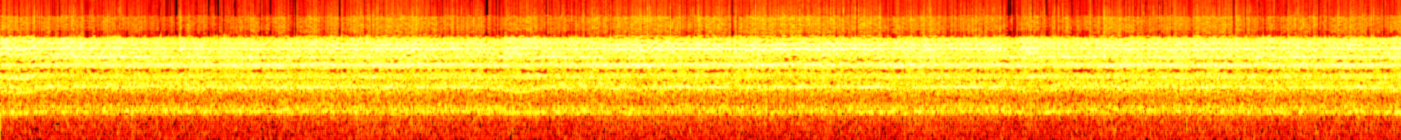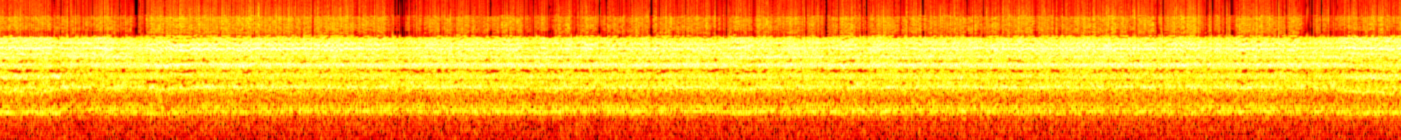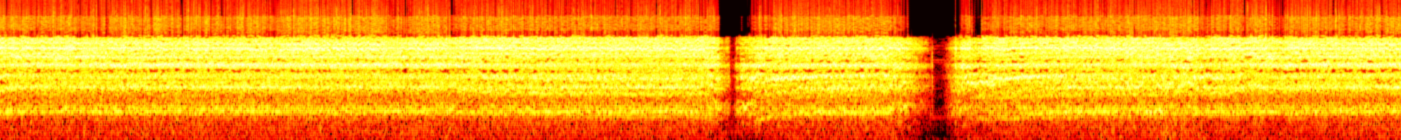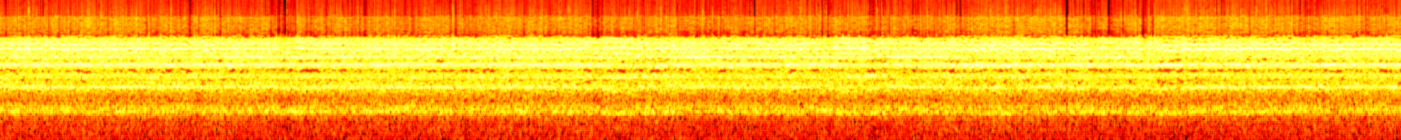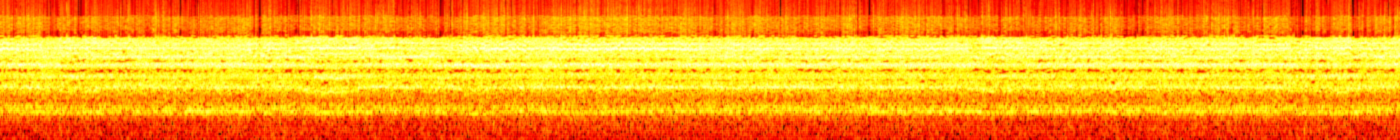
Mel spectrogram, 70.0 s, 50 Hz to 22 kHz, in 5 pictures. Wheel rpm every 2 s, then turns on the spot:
230, 230, 230, 230, 230, 230, 230, 220, 230, 230, 230, 230, 230, 230, 230, 240, 220, 160, 140, 200, 220, 230, 230, 230, 230, 230, 230, 230, 230, 230, 230, 230, 230, 230, 230.
34-36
